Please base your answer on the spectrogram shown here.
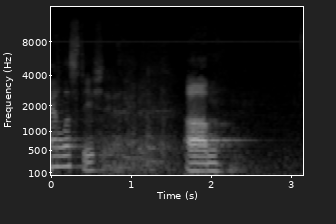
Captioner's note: laughter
